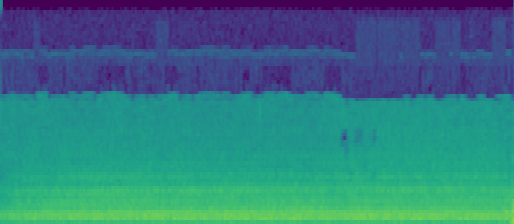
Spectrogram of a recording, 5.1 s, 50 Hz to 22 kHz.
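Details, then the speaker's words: Brand-new RCA TV tuned past channel 52: steady, even hiss of static with no program sound. Owner suspects interference from cellular (Verizon, AT&T, Sprint) or public safety signals, not confirmed; other TVs give a pulsing tone instead. "on this TV it's static but on some other TVs it you can hear like a a tone a pulsing tone when that when that occurs"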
